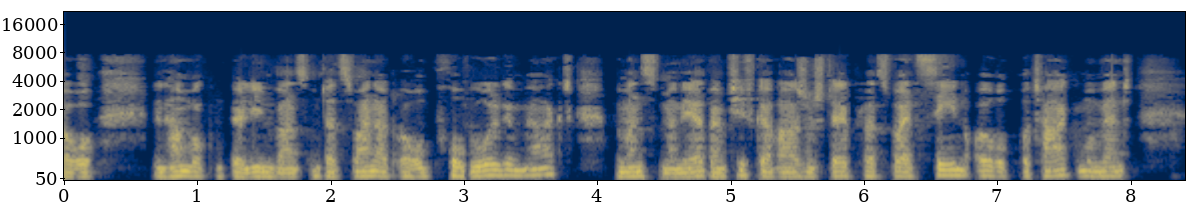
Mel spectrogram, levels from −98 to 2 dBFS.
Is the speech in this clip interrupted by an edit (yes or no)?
yes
